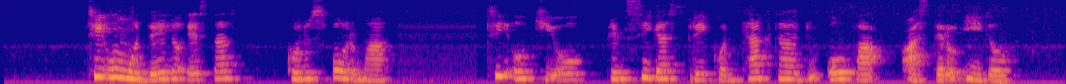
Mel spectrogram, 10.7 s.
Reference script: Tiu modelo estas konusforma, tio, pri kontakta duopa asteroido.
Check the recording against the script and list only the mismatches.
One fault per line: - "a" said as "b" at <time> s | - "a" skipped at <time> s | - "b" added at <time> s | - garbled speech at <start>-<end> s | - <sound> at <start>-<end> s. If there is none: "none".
- "kio pensigas" added at 5.4 s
